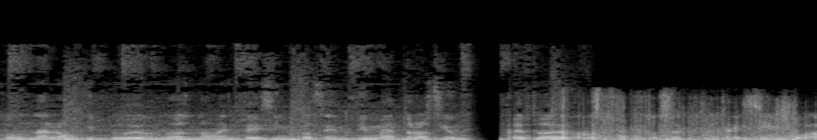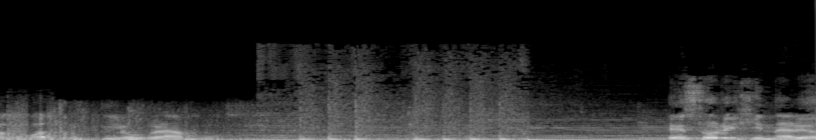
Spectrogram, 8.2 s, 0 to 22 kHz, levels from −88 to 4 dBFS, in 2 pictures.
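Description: Call audio freeze at 2.34 to 2.51 s: the sound stalls and is stretched into a continuation of its last moment, a buzz or hiss that fades and ends in about 50 ms of silence before the audio resumes where it stopped. Nothing is lost, but 155 ms of filler has been inserted, so everything afterwards runs that much later. The likely cause is packets held up in transit until the jitter buffer ran dry. Short concealed packet loss follows twice, at 2.55 to 2.57 s and 2.64 to 2.67 s. In each case about 10 ms of real audio never arrived in time. The receiver bridged the hole with 15 to 17 ms of synthesised sound, extrapolating pitch or shaped noise from what came before and then crossfading back, which is heard as a brief smear or wobble. Call bitrate drop from 2.81 to 6.18 s: the encoder's rate falls from 48 kbps to 7 kbps and stays at its lowest for about 1.1 s. With so few bits, Opus quantises far more coarsely and narrows its bandwidth from 20 kHz to 6 kHz, so the audio turns muffled and rough, with a watery texture, until the rate recovers.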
